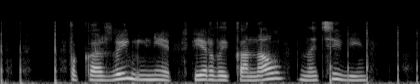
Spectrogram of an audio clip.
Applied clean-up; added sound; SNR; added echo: neural diffusion model UNIVERSE++.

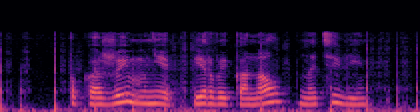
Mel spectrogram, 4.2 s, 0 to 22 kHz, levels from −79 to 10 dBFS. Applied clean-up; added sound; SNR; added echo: none; Writing; 13 dB; none.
